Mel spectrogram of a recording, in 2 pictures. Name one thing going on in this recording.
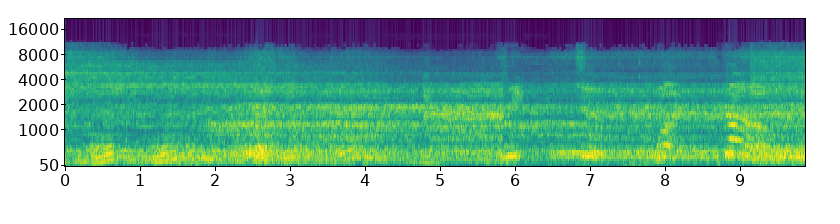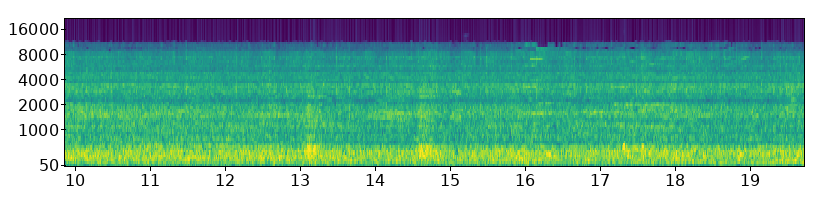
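Racing game cars whoosh and hum along.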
